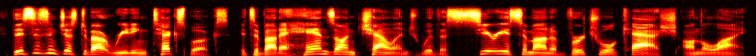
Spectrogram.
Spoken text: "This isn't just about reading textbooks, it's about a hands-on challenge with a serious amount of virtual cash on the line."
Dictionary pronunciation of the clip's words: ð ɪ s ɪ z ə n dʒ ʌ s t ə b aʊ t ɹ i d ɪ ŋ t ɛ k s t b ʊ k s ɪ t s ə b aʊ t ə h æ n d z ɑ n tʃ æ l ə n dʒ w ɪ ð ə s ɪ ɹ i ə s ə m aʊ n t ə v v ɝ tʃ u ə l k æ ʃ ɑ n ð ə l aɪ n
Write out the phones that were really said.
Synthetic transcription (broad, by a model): ð ɪ s ɪ z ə n dʒ ʌ s t ə b aʊ t ɹ i d ɪ ŋ t ɛ k s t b ʊ k s ɪ t s ə b aʊ t ə h æ n d z ɑ n tʃ æ l ə n dʒ w ɪ ð ə s ɪ ɹ i ə s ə m aʊ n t ə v v ɝ tʃ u l k æ ʃ n ð ə l aɪ n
